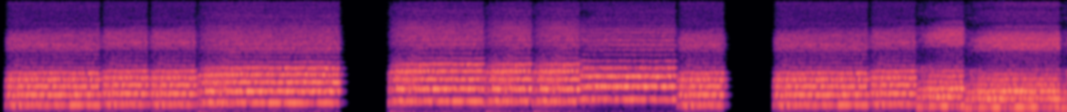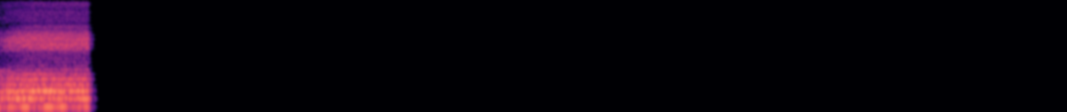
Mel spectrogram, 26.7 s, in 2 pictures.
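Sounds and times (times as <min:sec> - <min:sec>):
tenor part of four voices singing: 0:00.1 - 0:09.1, 0:09.7 - 0:14.5.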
